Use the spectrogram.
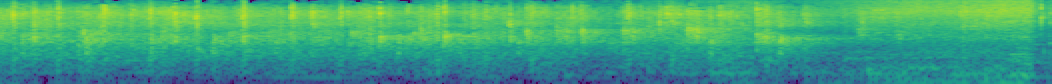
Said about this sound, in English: Again, give her a nice round of applause. She's wonderful.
